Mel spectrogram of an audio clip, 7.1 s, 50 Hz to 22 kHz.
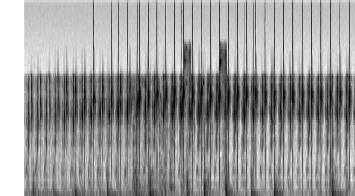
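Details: Barn owl pair in a nest box at night, 3:28 am, showing affection to each other; rapid, rhythmic dry clicking chatter repeated about three times a second, steady throughout, with occasional low thumps from movement.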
